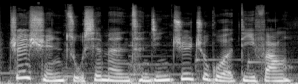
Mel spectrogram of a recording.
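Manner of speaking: ordinary delivery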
